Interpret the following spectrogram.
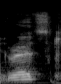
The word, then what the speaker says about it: Gretzky: I need to check out some more of React Poor, but Just This, think of Wayne Gretzky. You know, his name is that's the same way you pronounce those names that oh yeah, are yeah.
